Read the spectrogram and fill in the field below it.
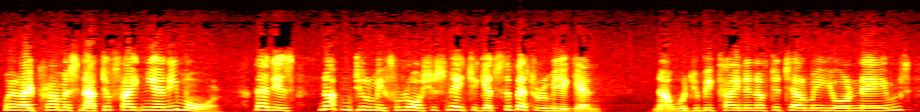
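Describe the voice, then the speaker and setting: A tiny, chipper Irish teddy bear played by an actor with a high voice and a playful, boastful brogue. The old radio recording is dull and lo-fi, and the delivery is pure children's storybook. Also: moderate pace, close to an everyday voice. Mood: playful boasting. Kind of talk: 1930s children's radio serial acting.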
